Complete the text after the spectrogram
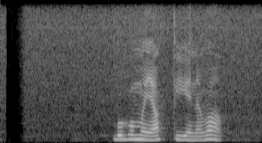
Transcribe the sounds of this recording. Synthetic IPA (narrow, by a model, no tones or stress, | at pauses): boɦuməjak̚t̪ijenəʋaː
